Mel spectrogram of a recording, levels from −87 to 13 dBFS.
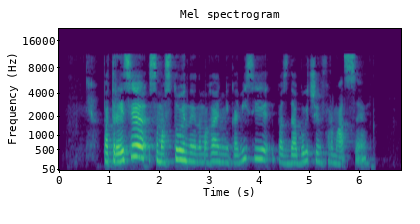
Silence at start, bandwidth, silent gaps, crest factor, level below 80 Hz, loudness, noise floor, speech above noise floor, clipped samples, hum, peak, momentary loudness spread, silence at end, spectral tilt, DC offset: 0.55 s; 12 kHz; none; 20 dB; -74 dBFS; -19 LUFS; -75 dBFS; 55 dB; under 0.1%; none; 0 dBFS; 18 LU; 0.7 s; -3 dB/octave; under 0.1%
